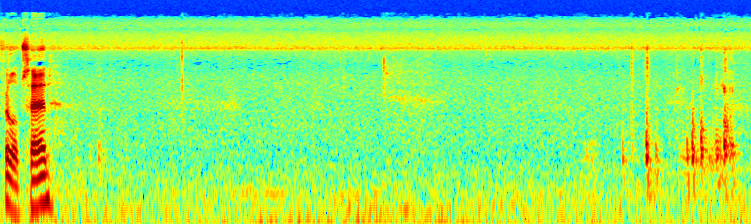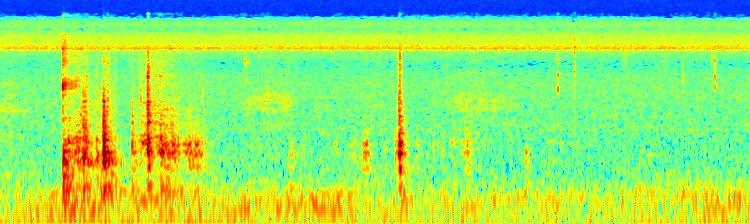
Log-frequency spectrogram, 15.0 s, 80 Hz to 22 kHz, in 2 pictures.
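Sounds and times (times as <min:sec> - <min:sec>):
low wind rumble: 0:00.0 - 0:15.0
clattering and rustling: 0:05.8 - 0:07.5, 0:08.1 - 0:09.6, 0:10.3 - 0:12.8.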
